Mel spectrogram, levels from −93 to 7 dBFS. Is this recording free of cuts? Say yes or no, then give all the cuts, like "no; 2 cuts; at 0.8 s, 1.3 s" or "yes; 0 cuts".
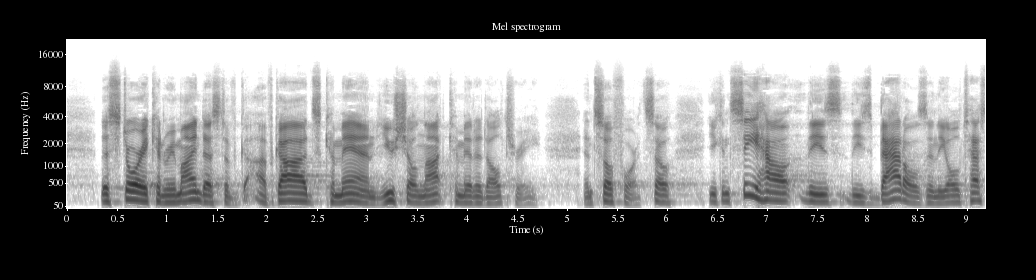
yes; 0 cuts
